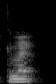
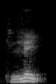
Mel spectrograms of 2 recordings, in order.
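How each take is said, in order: First: The vowel is said like a plain unaccented e. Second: The vowel is said as a closed é sound. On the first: The speaker calls it wrong. "منقولوش كلي" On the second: The speaker calls it right. "l'accent aigu comme dans clé"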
